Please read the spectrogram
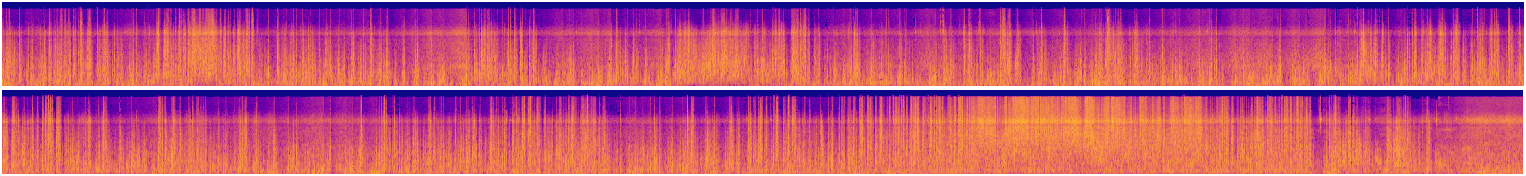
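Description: Wind buffeting the microphone over the steady road and engine noise of a car driving along, heard from inside the moving car.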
